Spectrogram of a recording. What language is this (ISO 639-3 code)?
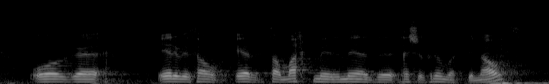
isl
